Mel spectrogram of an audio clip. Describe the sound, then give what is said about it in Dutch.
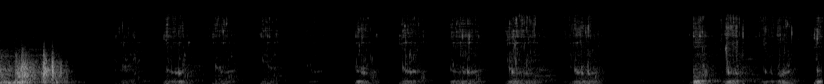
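Rough ocean waves on a beach surge and splash in quick, repeated bursts as the wind picks up, each rush of water rising and falling in a steady rhythm, moderately loud with no voices. “En de golven worden wilder.”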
